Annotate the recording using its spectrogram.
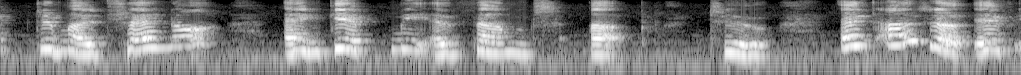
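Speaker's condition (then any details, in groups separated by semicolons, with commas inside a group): Cerebral palsy; from birth, delivery complications, shaky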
